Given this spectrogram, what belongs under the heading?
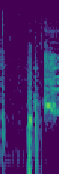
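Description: A chicken in the Minecraft video game gives a few short, close clucks, with brief gaps between them and no talk.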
